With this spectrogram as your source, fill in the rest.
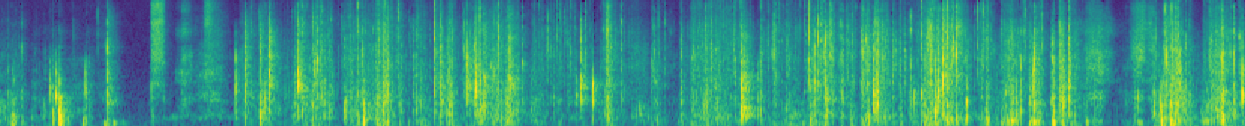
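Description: A medium-size, puffed and apparently full Kettle crisps bag of foil-lined plastic is squeezed and crinkled with the fingers of both hands. The result is a dense, bright crackling and crinkling that runs almost continuously, with brief quiet gaps near the start and near the end.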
